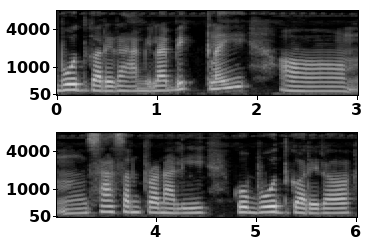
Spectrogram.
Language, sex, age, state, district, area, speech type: Nepali, female, 45-60, West Bengal, Jalpaiguri, urban, spontaneous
